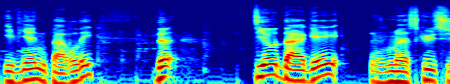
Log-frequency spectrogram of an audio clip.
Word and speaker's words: Tiohtià:ké: oui, Diodagé, avec, euh, en fait, comme je disais à quelqu'un hier, c'est, c'est des T et des, euh, K, mais il faut prononcer des D et des G.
